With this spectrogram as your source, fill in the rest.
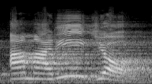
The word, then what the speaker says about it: amarillo: The word yellow in Spanish is amarillo. Can you say that? Amarillo. It has a double L, and so that's why you say Amarillo, I say amarillo.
